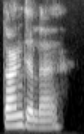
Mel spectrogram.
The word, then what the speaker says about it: gondola: And the last time I was saying Galandaga. So I'm like, I don't think that's right. I could see you were like really making sure you were saying it right. – Gondola. Gondola. There you go.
